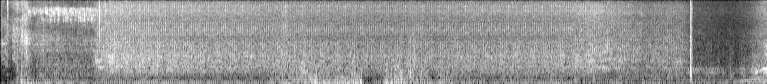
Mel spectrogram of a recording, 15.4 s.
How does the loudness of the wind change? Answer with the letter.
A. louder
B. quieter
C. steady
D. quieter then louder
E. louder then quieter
B.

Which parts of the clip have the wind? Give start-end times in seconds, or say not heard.
5.3-15.1.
